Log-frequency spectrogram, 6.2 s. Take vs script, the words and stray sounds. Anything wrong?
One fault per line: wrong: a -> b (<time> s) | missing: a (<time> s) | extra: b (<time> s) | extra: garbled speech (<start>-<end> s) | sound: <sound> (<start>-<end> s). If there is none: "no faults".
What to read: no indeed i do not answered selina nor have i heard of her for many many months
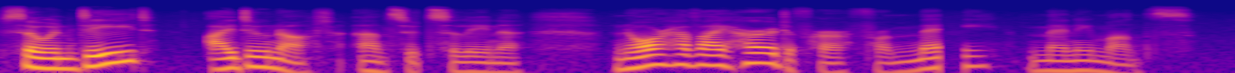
wrong: no -> so (0.0 s)
sound: dropout (4.7-4.8 s)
